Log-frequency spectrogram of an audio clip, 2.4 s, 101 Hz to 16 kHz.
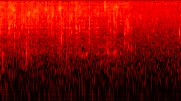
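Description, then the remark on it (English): A steady, gentle pour of 2000 vintage port wine runs continuously through a muslin cloth to strain out its deposit for a couple of seconds, a soft trickle with faint splashy detail and no talking. “So, nice and gently, just a nice steady pour into that muslin.”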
